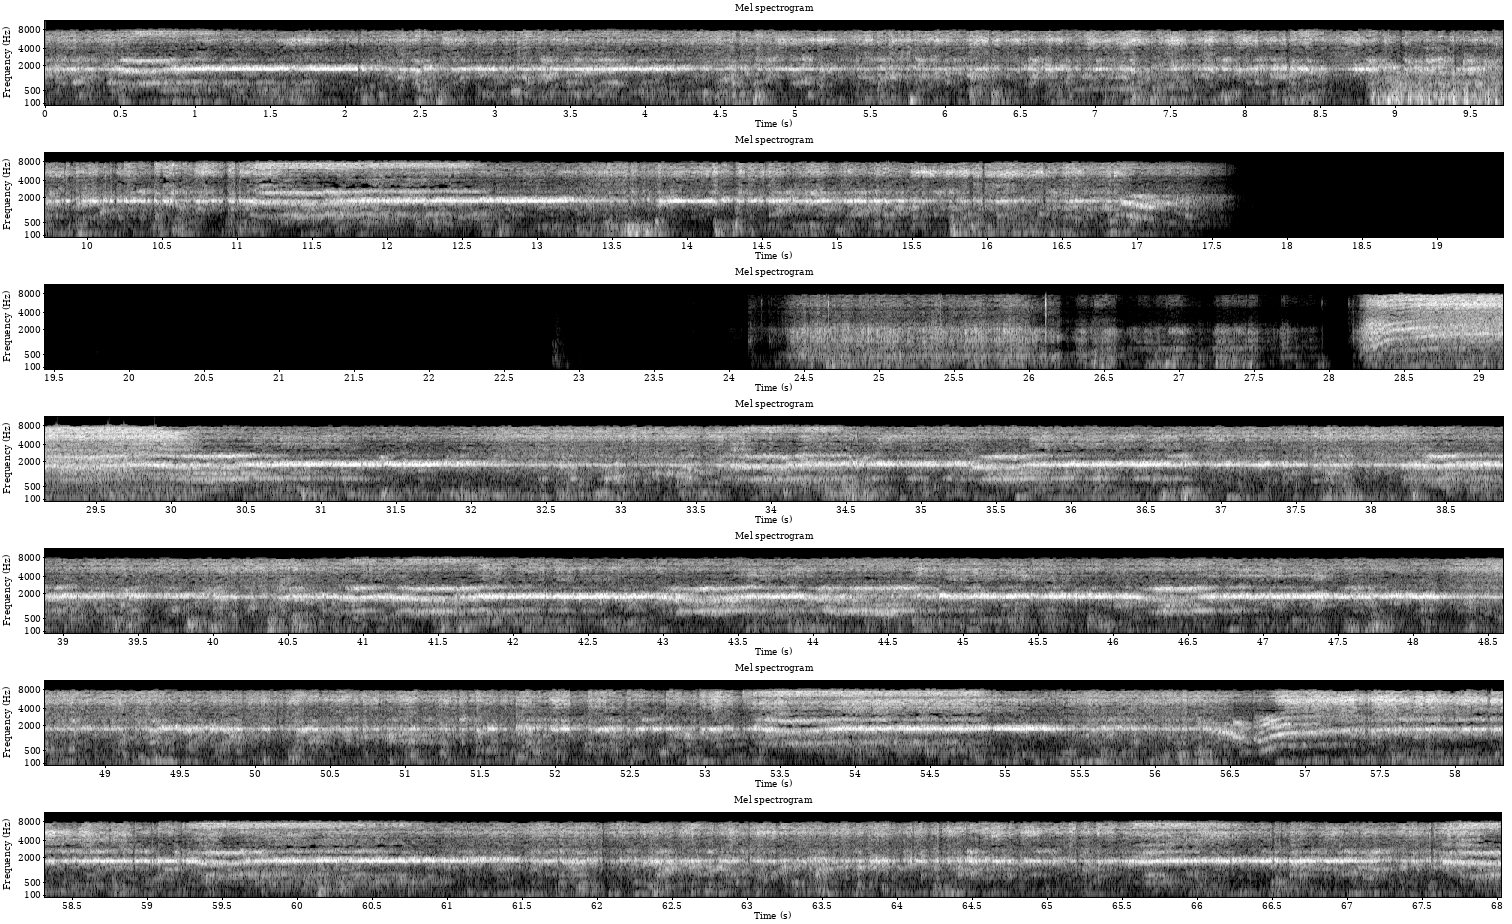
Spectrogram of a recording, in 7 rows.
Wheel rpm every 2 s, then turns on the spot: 230, 240, 230, 230, 230, 230, 240, 230, 140, 0, 0, 0, 10, 20, 150, 230, 230, 230, 230, 230, 230, 230, 220, 230, 240, 230, 230, 230, 200, 230, 230, 230, 230, 230.
24-28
